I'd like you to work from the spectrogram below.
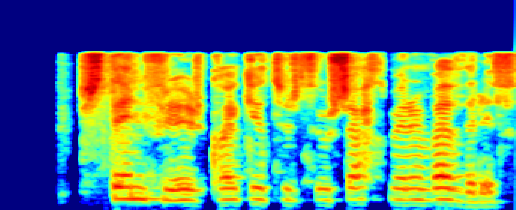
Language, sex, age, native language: Icelandic, female, 13, Polish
